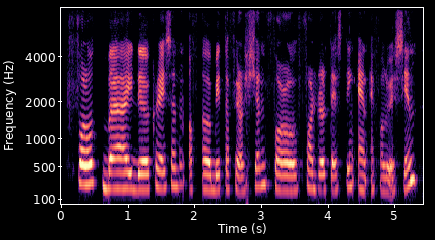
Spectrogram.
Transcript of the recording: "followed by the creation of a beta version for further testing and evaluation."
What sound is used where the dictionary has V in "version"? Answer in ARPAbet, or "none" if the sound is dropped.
F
